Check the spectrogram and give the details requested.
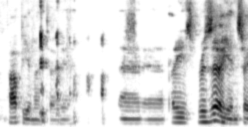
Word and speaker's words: Papiamento: Like he's learning like Georgian and Hebrew and Pimento, Papiamento. How do you say that? Papiamento. That's the one, Papiamento.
